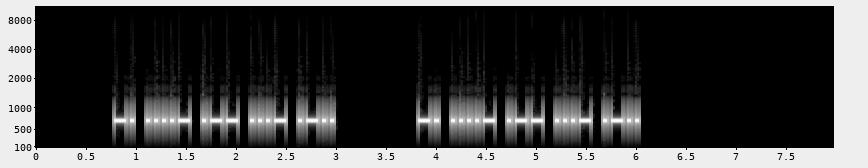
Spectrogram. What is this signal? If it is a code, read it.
Morse code, heard as a keyed tone, about 30 wpm, 700 Hz. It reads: N4WVL N4WVL
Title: USA Call Signs - 5 Characters - Repeated 2x - 30wpm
